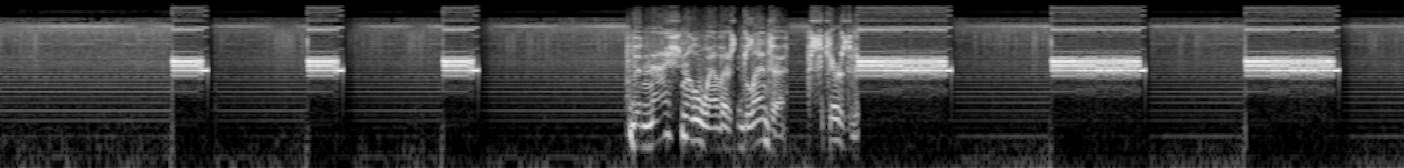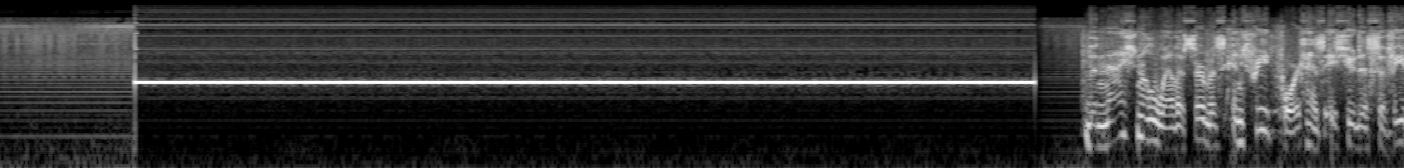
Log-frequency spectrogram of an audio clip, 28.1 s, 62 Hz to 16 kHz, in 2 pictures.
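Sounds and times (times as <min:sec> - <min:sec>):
steady warning alarm tone: 0:01.7 - 0:02.1, 0:03.1 - 0:03.5, 0:04.4 - 0:04.8, 0:08.5 - 0:09.6, 0:10.5 - 0:11.5, 0:12.5 - 0:13.4, 0:15.4 - 0:24.4
two-tone data warble bursts: 0:04.4 - 0:04.8.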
